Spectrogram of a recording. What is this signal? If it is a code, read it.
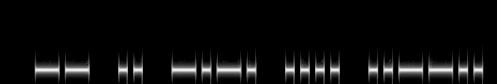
Morse code, heard as a keyed tone, about 16 wpm, 680 Hz. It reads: MICH?
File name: Morsekurs / Witze / Witz 06. Juli 2021, 70 F80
